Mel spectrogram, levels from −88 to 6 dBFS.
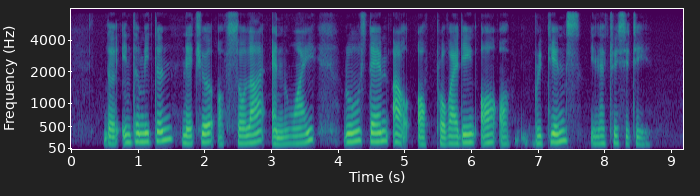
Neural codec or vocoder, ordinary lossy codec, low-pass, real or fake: codec, 16 kHz, 2 kbps, FunCodec, trained on Chinese and English, 25 frames a second; none; 7.2 kHz; fake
